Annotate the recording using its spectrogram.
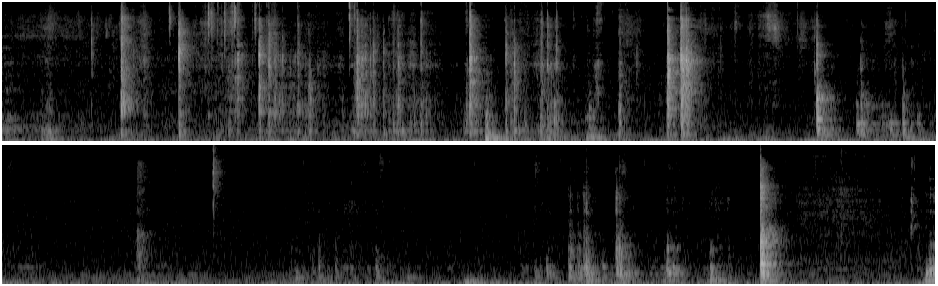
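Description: Irregular small clicks and taps as a plastic syringe is refilled with methylated spirits by hand, busiest in the first half and again shortly before the end.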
